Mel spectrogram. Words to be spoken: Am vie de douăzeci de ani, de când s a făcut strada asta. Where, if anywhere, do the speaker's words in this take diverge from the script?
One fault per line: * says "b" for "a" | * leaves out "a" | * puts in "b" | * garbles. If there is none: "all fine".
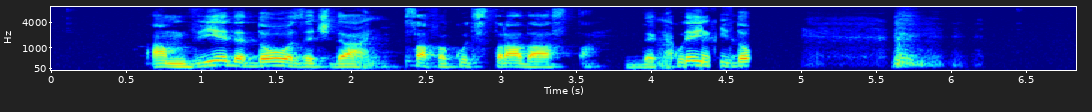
* leaves out "de când"
* garbles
